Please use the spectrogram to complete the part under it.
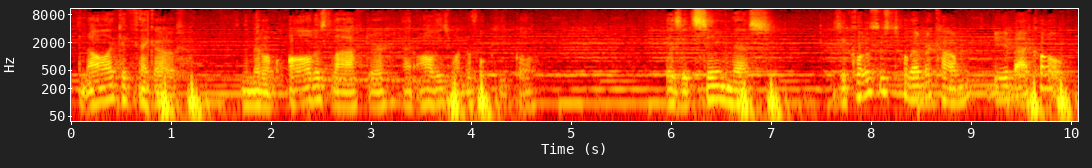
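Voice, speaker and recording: Male documentary narrator, very deep voice, slow and reflective, music underneath. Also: lively intonation, low-quality recording.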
